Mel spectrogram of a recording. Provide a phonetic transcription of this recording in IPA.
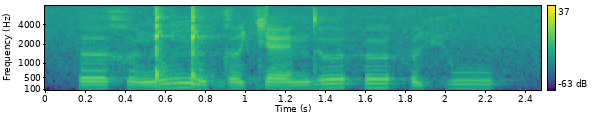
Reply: əː˨ x ɵ˨ ŋ͡ǃ u˦ ŋ͡ǃ u˨ ɡ əː˨ c ɛː˨ n d ɵː˦ h ɵː˦ h ɵ˨ ç uː˦

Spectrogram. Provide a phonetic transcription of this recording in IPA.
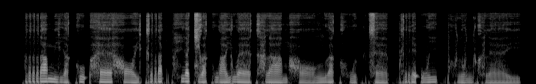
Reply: r a˥˩ m j i˨˩ a̯ k u˦˥ ʔ h ɛː˧ h ɔː˨˩ j k r a˥˩ k̚ pʰ i˥˩ a̯ t͡ɕ ɯ˧ a̯ k w a˦˥ j w ɛː˧ kʰ l aː˧ m h ɔː˩˦ ŋ ɯ˧ a̯ kʰ w ɯ˨˩ k̚ s ɛː˨˩ p̚ k r e˥˩ ʔ w iː˥˩ k̚ pʰ l u˧ n kʰ l ɛː˧ j

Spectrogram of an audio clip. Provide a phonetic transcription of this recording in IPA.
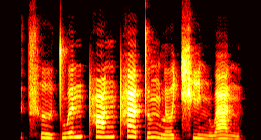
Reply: t͡sʰ ɹ̩˨˩ t̪ w ə˥ n pʰ ɑ˥ ŋ pʰ ä˥˧ t̪ ʊ˥˩ ŋ l ɤ˧˥ t͡ɕʰ i˨˩ n w a˥˩ n

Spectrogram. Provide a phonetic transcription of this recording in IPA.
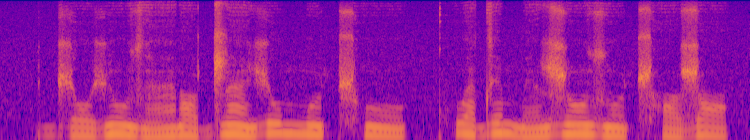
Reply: d͡ʒ o˧˩ ʒ ũ˥˧ z æ̃˩˧ ɾ ɒ˧˩ ɖ͡ʐ æ̃˥˧ ʒ u˥ m ũ˥ ʈ͡ʂʰ ũ˥˧ | kʷʰ æ˥˧ d e˥ m ẽ˩˧ ʐ õ˥ z ũ˧˩ ʈ͡ʂʰ ɒ˧˩ ʐ ɒ˥˧

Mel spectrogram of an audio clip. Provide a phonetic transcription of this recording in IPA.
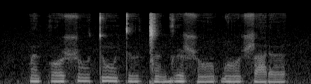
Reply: p ə̃˨ k o˨ ʂ u˦ t ũ˦ t ɯ˨ ǀ ə̃˨ ɡ ɯ˦˨ ʂ õ˨˦ ɓ õ˦ ʂ a˦ ɾ ə˦

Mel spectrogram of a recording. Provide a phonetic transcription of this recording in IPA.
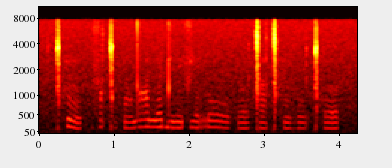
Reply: ǀʰ œ̃ | sˤ ʌ ɡ͡ǀ o p ã dˤ œː n œ dʲ ə̃ lʲ ə̃ sʲ œ r oː p œː ǀ a ǀʰ œ̃ ɦ o ǀʰ œ

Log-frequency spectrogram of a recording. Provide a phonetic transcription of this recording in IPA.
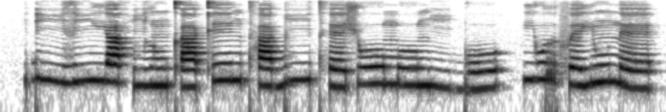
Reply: ɗ iː˦˨ z iː˦ j a˦ h i˨ l ũ˨ kʼ a˨ kʼ eː˦ ŋ tʰ a˨ ɡ͡b iː˦ tʰ ɛ˨ ʃ oː˦ m oː˦ ŋ iː˨ ɡ͡b o˨˦ | j o˦ r f ɛ˨ j ũ˦ n ɛ˨

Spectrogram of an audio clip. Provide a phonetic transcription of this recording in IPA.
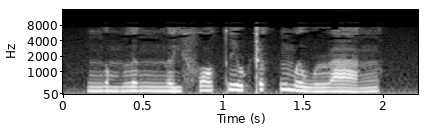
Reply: ŋ ə˨˩˨ m l ə˨˩ ŋ n ə˨˩˨ j f ɔ˧˥ t̪ i˧˥ w ʈ ə˦˥ k̚ m ə˨˩˨ w ɹ a˨˩˦ ŋ

